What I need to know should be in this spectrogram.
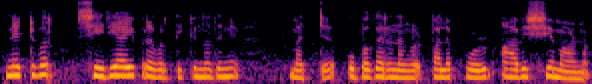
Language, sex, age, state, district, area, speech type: Malayalam, female, 30-45, Kerala, Ernakulam, rural, read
